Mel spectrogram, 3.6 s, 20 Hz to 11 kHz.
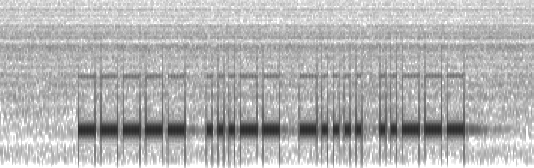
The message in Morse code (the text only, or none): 0362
